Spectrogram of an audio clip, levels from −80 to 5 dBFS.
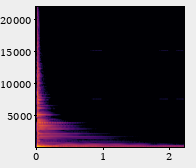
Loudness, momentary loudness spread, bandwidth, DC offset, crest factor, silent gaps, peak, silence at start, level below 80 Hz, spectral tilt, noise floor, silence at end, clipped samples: -28 LUFS; 21 LU; 20 kHz; under 0.1%; 20 dB; none; -6 dBFS; 0 s; -54 dBFS; -4.5 dB/octave; -47 dBFS; 0.8 s; under 0.1%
